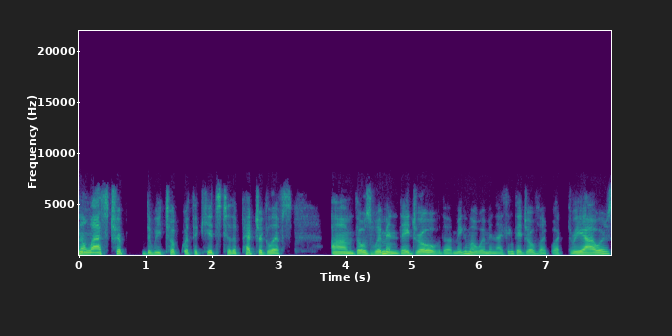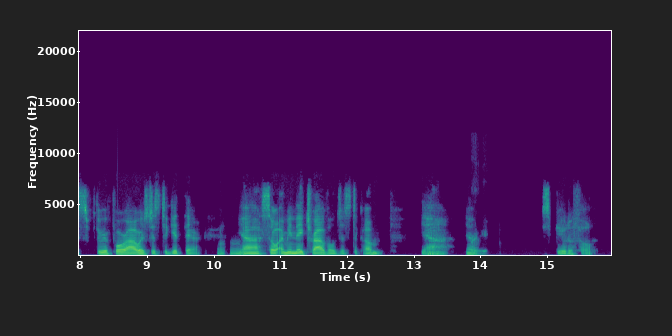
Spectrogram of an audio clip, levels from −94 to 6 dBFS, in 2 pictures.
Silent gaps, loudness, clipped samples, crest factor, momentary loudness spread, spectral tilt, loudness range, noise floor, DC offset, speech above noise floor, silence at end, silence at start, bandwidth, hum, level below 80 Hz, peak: none; -23 LUFS; under 0.1%; 18 dB; 17 LU; -6 dB/octave; 11 LU; -82 dBFS; under 0.1%; 60 dB; 0.3 s; 0 s; 7.2 kHz; none; -70 dBFS; -6 dBFS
